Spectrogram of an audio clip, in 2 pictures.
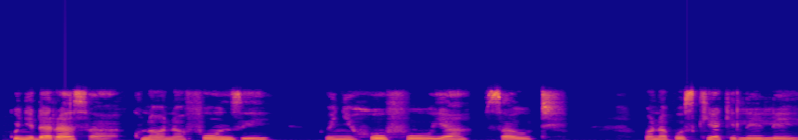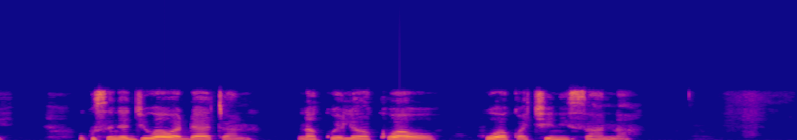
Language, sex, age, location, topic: Swahili, female, 18-24, Nairobi, education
